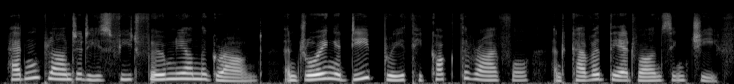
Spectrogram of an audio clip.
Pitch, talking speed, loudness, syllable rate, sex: 215 Hz, 180 wpm, -19 LUFS, 4.8 syllables/s, female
